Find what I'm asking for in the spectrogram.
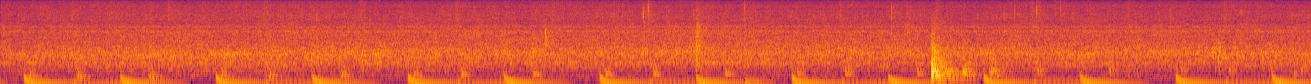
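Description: Sticky pork ribs coated in clear honey and chilli sizzle over lively heat in a pan, with a continuous loud hiss under a regular, rhythmic series of scraping stirs.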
